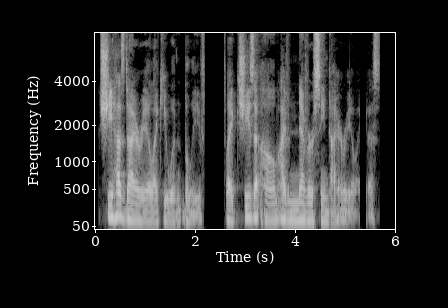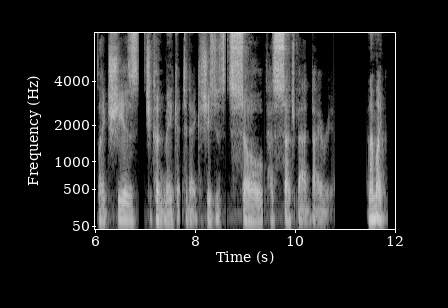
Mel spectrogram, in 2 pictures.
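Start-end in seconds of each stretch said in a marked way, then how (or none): none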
